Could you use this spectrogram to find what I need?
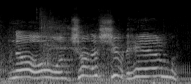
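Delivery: high panicked yell; frantic shout. Real, not acted. Panicked during combat.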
